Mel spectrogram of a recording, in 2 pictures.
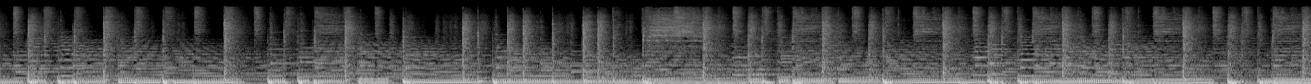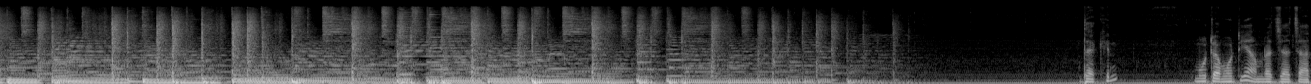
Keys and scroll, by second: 7.5 ctrl+z.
